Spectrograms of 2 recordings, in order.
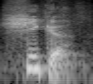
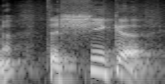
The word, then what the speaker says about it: Tashika: And I've got with me my guest to Shikica. I said she said everybody is getting her name wrong. Tashika in the house of OSU products.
